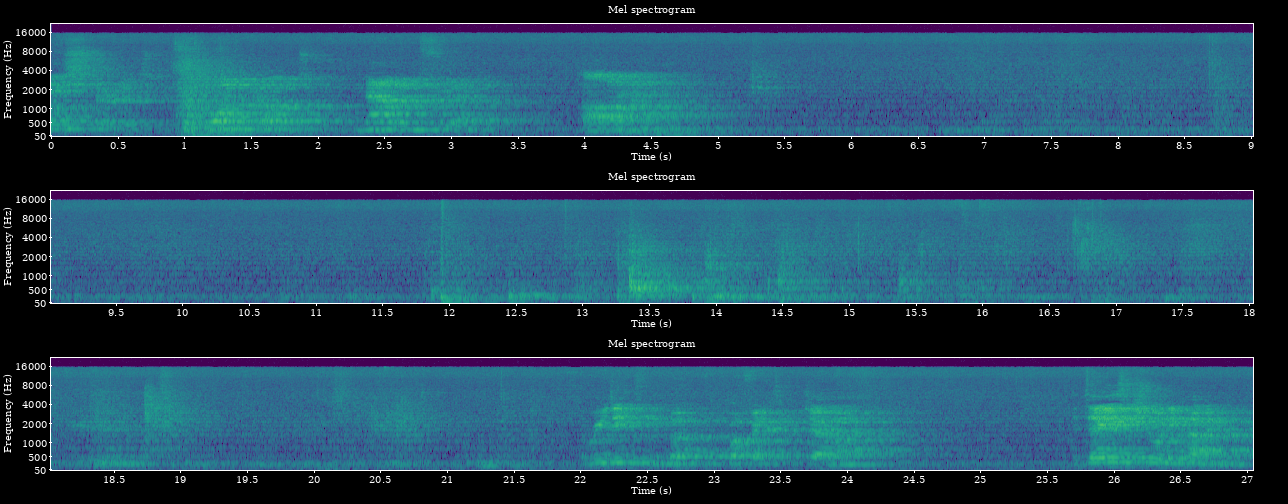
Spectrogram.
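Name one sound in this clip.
An organ plays in a large echoing hall.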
